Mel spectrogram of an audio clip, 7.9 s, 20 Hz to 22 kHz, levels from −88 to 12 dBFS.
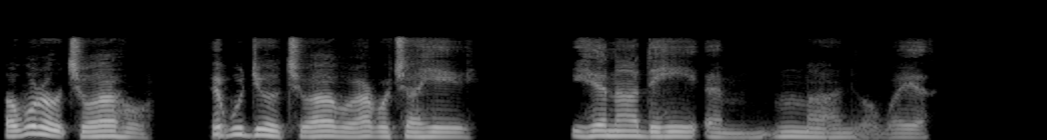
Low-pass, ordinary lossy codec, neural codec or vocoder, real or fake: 7.2 kHz; none; codec, 16 kHz, 0.5 kbps, X-Codec, WavLM features, trained on Multilingual LibriSpeech; fake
